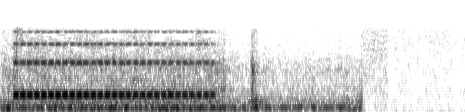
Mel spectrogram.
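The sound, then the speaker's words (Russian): A telephone ringing tone heard during a call attempt: one steady, buzzing tone of about a second, followed by a short stretch of faint line noise. “Продолжаю дозвон.”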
